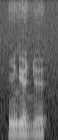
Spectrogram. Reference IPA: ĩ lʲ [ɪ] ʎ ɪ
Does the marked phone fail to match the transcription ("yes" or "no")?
yes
